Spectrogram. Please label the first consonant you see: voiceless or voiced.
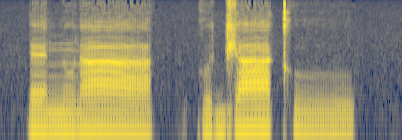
voiced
